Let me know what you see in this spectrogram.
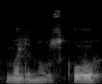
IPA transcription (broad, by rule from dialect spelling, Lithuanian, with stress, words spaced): mɐlʲɪnɐʊsˈkuː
